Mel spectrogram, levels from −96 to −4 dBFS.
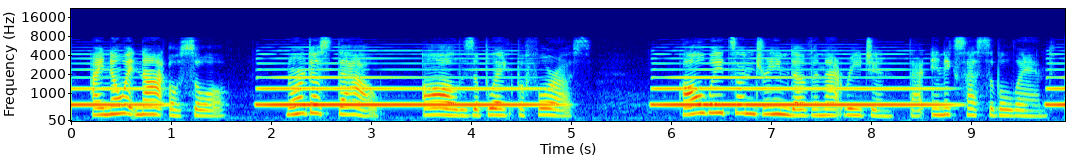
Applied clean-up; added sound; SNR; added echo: none; Wind instrument, woodwind instrument; -4 dB; none.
